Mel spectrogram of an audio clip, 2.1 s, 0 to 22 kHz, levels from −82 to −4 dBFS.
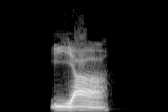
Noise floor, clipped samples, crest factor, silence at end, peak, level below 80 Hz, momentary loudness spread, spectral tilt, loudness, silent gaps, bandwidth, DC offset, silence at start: -79 dBFS; under 0.1%; 18 dB; 0.75 s; -2 dBFS; -58 dBFS; 13 LU; -7 dB/octave; -16 LUFS; none; 7.6 kHz; under 0.1%; 0.65 s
